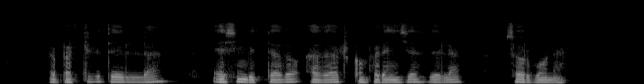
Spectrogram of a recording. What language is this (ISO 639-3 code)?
spa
